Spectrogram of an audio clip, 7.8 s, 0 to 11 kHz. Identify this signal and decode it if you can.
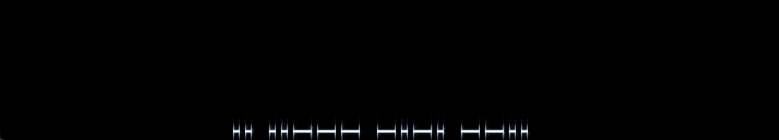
Morse code, heard as a keyed tone, about 21 wpm, 700 Hz. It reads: I2CZ
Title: DXCC-100 Call Signs - 4 Characters - Repeated 2x - 20wpm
